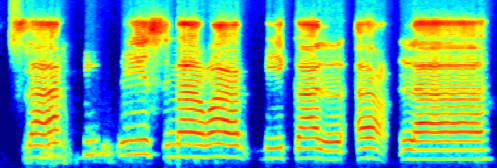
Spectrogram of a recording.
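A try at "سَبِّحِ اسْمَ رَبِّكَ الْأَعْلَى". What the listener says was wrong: Kemudian Ibu, pengucapan sab ya ketika membaca sab ya, jangan terasa seperti agak panjang Ibu. Ketika mengucapkan sabbihis seharusnya langsung sabbihis ya, tidak sabbihis. Nah, ini ya agak terasa panjang.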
